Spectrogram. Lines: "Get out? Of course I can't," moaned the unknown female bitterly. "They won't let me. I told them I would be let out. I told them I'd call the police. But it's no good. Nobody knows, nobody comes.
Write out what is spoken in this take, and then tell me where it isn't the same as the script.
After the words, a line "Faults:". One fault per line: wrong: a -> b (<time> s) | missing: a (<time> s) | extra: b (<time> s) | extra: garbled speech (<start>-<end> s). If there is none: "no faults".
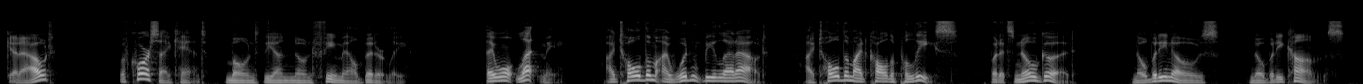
"Get out? Of course I can't," moaned the unknown female bitterly. "They won't let me. I told them I wouldn't be let out. I told them I'd call the police. But it's no good. Nobody knows, nobody comes.
Faults:
wrong: would -> wouldn't (6.7 s)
